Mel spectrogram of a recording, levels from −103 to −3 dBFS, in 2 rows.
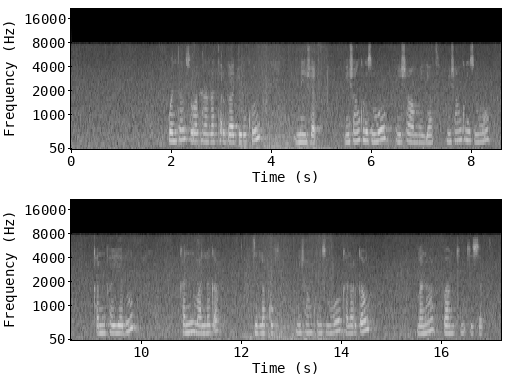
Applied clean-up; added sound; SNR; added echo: none; Waves, surf; 11 dB; none.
